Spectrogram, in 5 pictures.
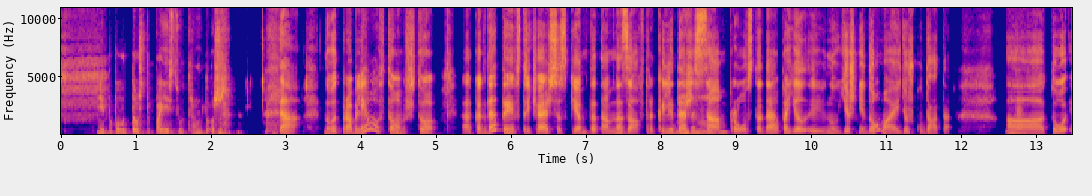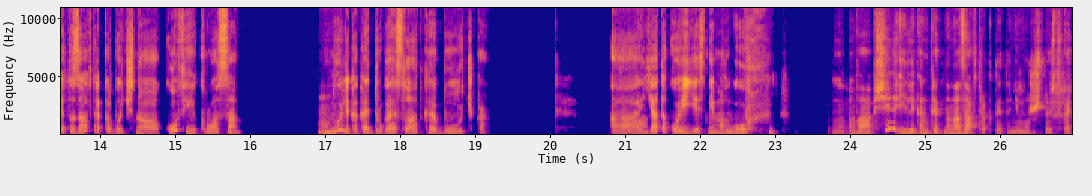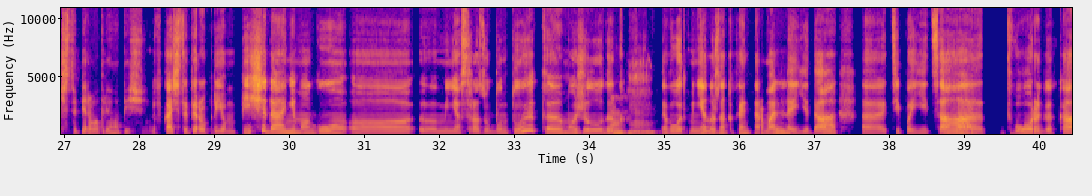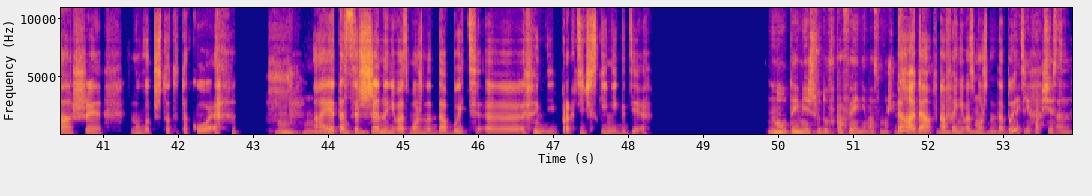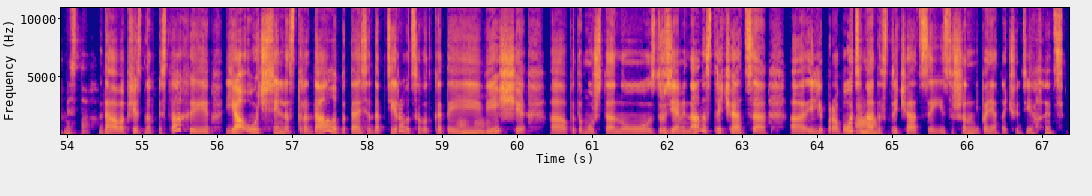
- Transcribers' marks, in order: chuckle; laugh; chuckle; chuckle; laughing while speaking: "чё делать"
- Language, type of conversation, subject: Russian, podcast, Как вы находите баланс между адаптацией к новым условиям и сохранением своих корней?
